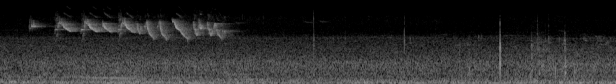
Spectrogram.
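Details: A wood warbler, a spring visitor in Warsaw, Poland, recorded 9 June 2023, delivers a two-second shivering trill of high descending notes, followed by silence broken by a few faint clicks.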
